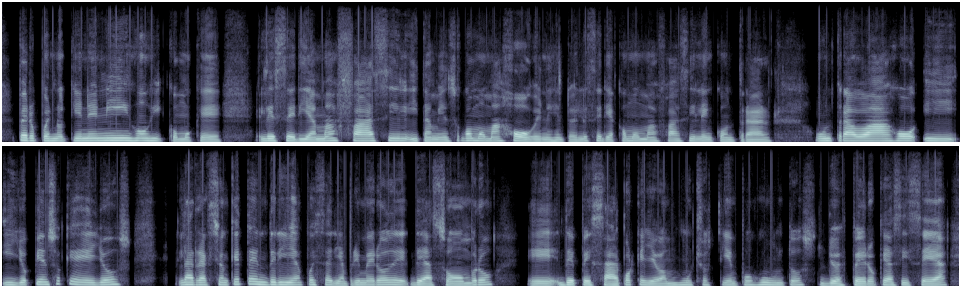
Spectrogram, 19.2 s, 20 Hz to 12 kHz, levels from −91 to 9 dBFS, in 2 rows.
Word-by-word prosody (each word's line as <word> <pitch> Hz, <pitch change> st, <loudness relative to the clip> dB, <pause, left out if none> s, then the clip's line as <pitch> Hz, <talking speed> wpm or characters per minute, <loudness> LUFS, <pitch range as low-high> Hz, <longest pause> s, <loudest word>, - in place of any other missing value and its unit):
pero, 205 Hz, -3 st, +3 dB
pues, 180 Hz, -1 st, +1 dB
no 170 Hz, -, 0 dB
tienen 185 Hz, +3 st, +2 dB
hijos 195 Hz, -2 st, +3 dB
y 175 Hz, -, -1 dB
como 155 Hz, -2 st, -4 dB
que 140 Hz, -3 st, -2 dB, 0.3 s
les 170 Hz, +1 st, +2 dB
sería 160 Hz, -3 st, +2 dB
más 180 Hz, +2 st, 0 dB
fácil, 180 Hz, 0 st, +1 dB
y 165 Hz, -, 0 dB
también 155 Hz, 0 st, -2 dB
son 190 Hz, -, -10 dB
como 185 Hz, -2 st, +1 dB
más 160 Hz, 0 st, -2 dB
jóvenes, 140 Hz, -7 st, +2 dB
entonces 140 Hz, +2 st, -4 dB
les 165 Hz, -1 st, -5 dB
sería 160 Hz, -4 st, -3 dB
como 165 Hz, +2 st, -4 dB
más 150 Hz, -1 st, -4 dB
fácil 155 Hz, +1 st, -3 dB
encontrar 145 Hz, -2 st, -3 dB, 0.4 s
un 180 Hz, 0 st, +1 dB
trabajo. 175 Hz, 0 st, +4 dB
Y 165 Hz, -2 st, -1 dB
y 175 Hz, -1 st, -2 dB
yo 175 Hz, -, 0 dB
pienso 210 Hz, +5 st, -1 dB
que 205 Hz, -7 st, -1 dB
ellos 185 Hz, +3 st, -1 dB, 0.4 s
la 190 Hz, +2 st, +3 dB
reacción 180 Hz, 0 st, 0 dB
que 210 Hz, +4 st, -1 dB
tendrían, 190 Hz, -5 st, +1 dB
pues, 190 Hz, 0 st, -3 dB
sería 160 Hz, -5 st, -1 dB
primero 165 Hz, +3 st, 0 dB
de 180 Hz, -3 st, +1 dB
de 165 Hz, -1 st, +3 dB
asombro, 155 Hz, +4 st, +1 dB, 0.4 s
eh, 150 Hz, 0 st, 0 dB
de 170 Hz, +2 st, +4 dB
pesar, 155 Hz, -2 st, +2 dB
porque 180 Hz, -1 st, -2 dB
llevamos 145 Hz, -2 st, 0 dB
mucho 165 Hz, 0 st, -5 dB
tiempo 165 Hz, +1 st, -5 dB
juntos. 165 Hz, -1 st, -3 dB
Yo 150 Hz, +2 st, +1 dB
espero 150 Hz, +1 st, 0 dB
que 175 Hz, -, 0 dB
así 160 Hz, +1 st, -1 dB
sea. 155 Hz, +2 st, +2 dB
170 Hz, 175 wpm, -20 LUFS, 155-180 Hz, 0.4 s, trabajo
